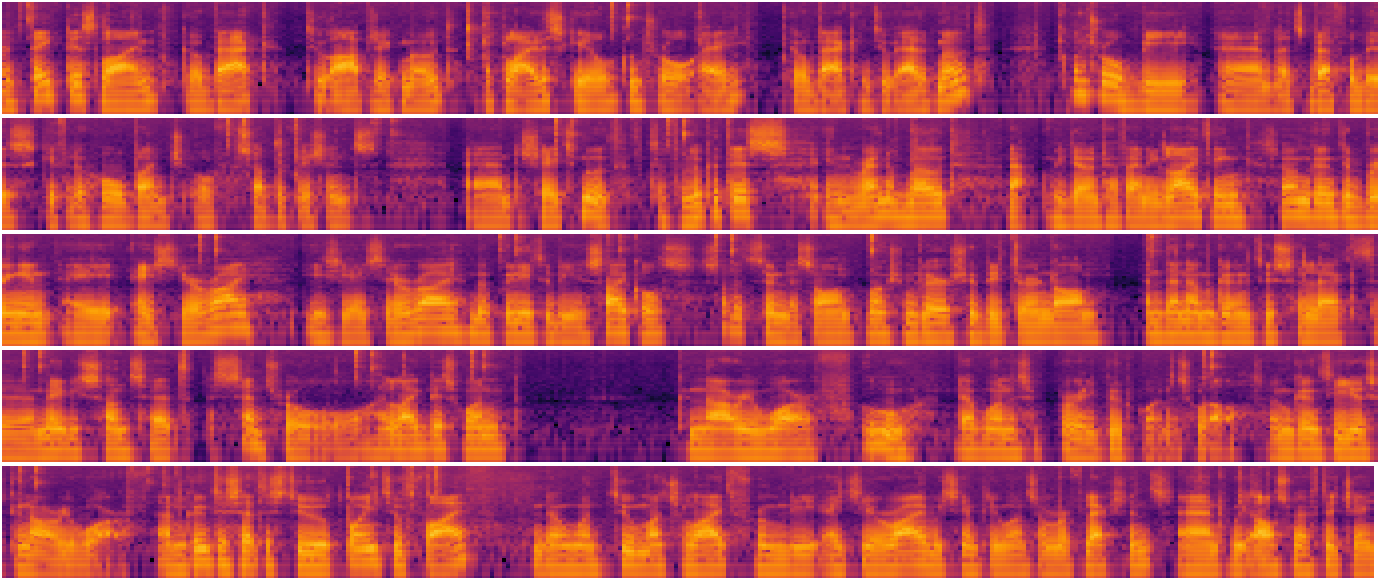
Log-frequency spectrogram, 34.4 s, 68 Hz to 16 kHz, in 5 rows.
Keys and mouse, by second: 0.7 Tab, 0.8 ctrl+a, 2.3 ctrl+a, 3.7 Tab, 5.3 ctrl+b, 8.0 click, 8.3 Tab, 8.7-9.7 drag, 10.0 KP_0, 11.6 click, 11.8 ctrl+s, 13.8 n, 14.7 click, 16.3 click, 16.9-18.2 drag, 19.5-20.8 drag, 22.5 click, 26.6 click, 28.2-29.6 drag, 33.8 ctrl+s.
